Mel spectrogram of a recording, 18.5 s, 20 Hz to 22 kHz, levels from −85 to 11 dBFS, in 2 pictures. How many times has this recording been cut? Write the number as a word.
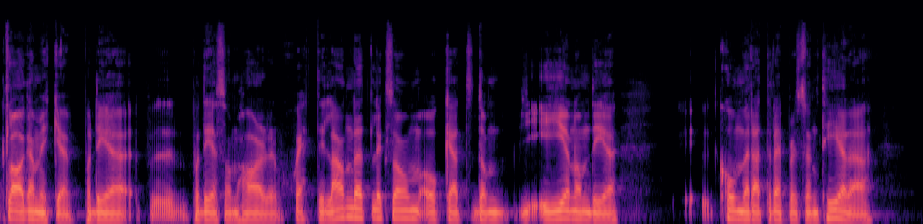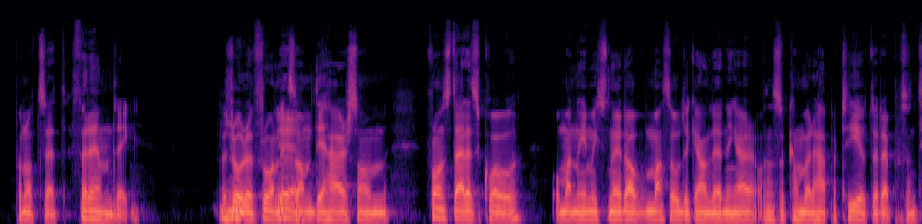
zero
